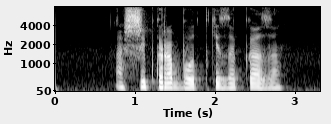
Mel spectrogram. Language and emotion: Russian, neutral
